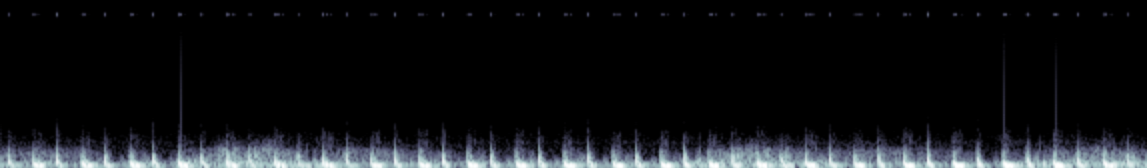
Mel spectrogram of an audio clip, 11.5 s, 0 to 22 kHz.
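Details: Male heart auscultated with a stethoscope by himself after coming home from a run: fast, regular, strong heartbeats at about 125 a minute, normal heart sounds quickened after exercise.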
